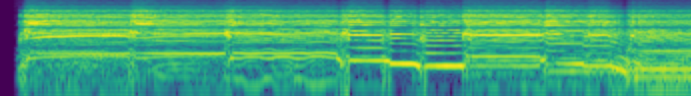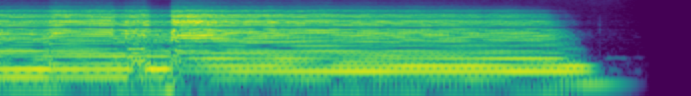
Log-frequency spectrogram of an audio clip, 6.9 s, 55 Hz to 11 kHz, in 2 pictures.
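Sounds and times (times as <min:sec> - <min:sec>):
blues music: 0:00.1 - 0:06.7.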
